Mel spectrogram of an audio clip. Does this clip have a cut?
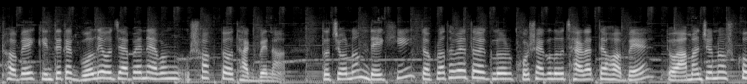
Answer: no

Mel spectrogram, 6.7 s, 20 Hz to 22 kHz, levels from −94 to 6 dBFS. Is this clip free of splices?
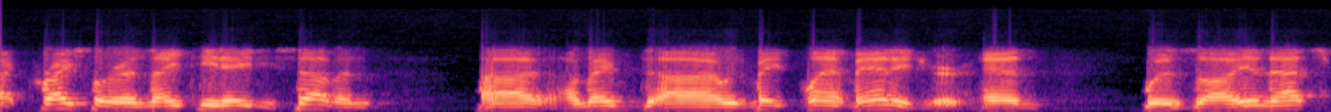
yes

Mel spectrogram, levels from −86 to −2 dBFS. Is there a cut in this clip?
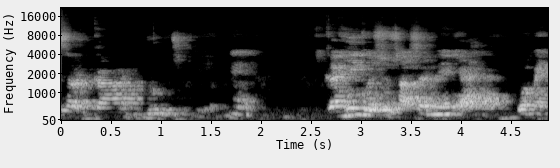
no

